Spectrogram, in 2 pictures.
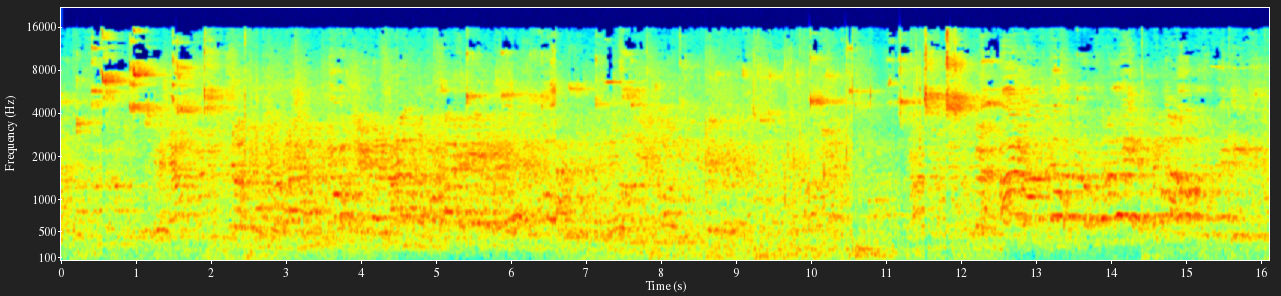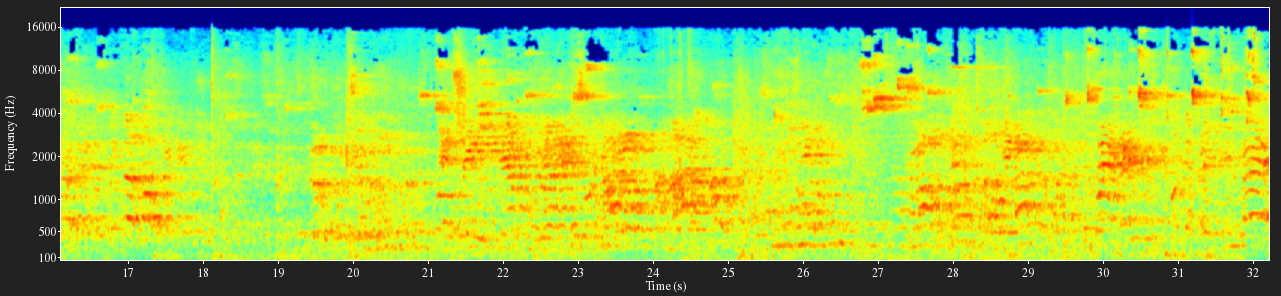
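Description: Live game sound of a basketball being dribbled on a hardwood gym floor, the bounces echoing in a large hall, over indistinct voices of players and onlookers.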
